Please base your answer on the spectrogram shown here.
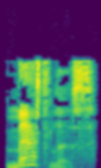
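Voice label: "mastless", British English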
